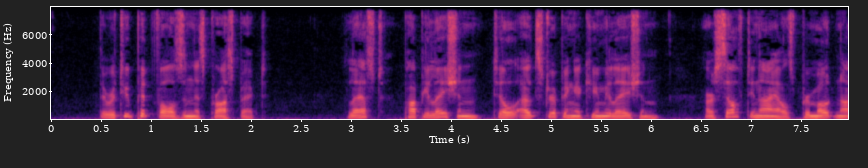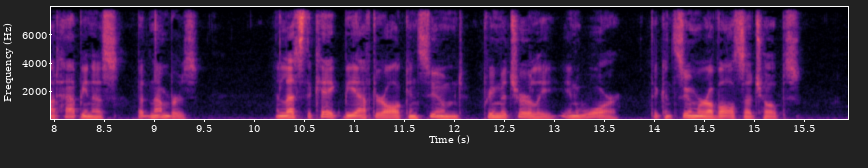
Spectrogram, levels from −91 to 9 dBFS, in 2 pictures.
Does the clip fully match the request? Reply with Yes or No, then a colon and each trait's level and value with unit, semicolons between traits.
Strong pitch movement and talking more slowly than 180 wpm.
No: average, 3.8 semitones; average, 140 wpm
